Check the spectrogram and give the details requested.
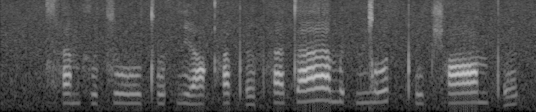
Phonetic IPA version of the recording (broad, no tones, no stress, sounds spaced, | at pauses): t͡sʰ a m x ʊ t͡s oː tʼ o θ lʲ ɑː qʰ ɘ pʼ ə pʰ a t aː m ə θ ŋ͡ǀ o θ pʼ ɘ t͡ʃʰ ɑː m pʼ ə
